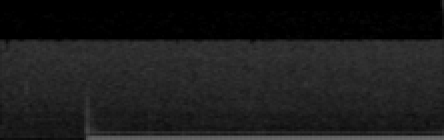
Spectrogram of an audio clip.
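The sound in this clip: A telephone tone heard through the handset while a call goes unanswered before voicemail: a steady, single-pitched electronic tone that starts abruptly and holds evenly after a brief quiet start.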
